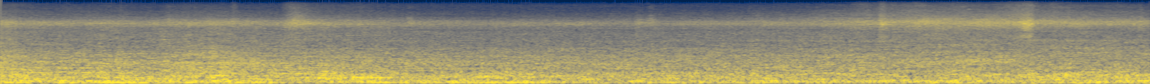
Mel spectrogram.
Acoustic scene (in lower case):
street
